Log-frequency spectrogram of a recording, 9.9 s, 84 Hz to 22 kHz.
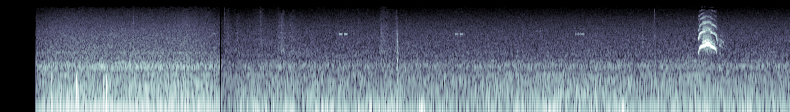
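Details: In a small North Dakota prairie dog town, one sharp, rising, stacked chirp from a prairie dog rings out near the end after quiet stretches, over a low background hum. Filmed with a Canon SX70HS.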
